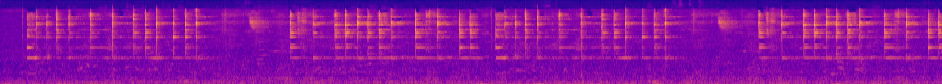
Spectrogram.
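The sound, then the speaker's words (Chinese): An elderly maltose candy seller holds a thick iron plate in his left hand and taps it with a small hammer-like tool in his right, making quick, rhythmic bursts of bright, ringing metallic clinks, pausing briefly between runs, over a low murmur of background voices. “只见一位爷爷左手拿着一个厚厚的铁片，右手拿着一个像小锤子一样的东西，叮叮当当的敲着，超好听。”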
